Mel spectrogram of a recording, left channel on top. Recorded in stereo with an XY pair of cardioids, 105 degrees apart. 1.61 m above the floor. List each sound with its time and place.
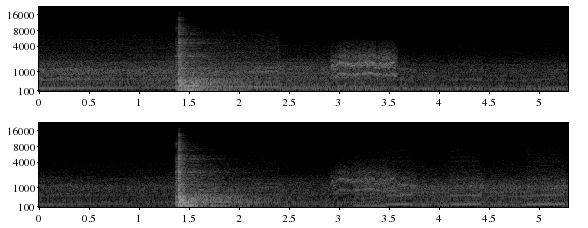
1.4 s a door slam: 30° right, 1.8 m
